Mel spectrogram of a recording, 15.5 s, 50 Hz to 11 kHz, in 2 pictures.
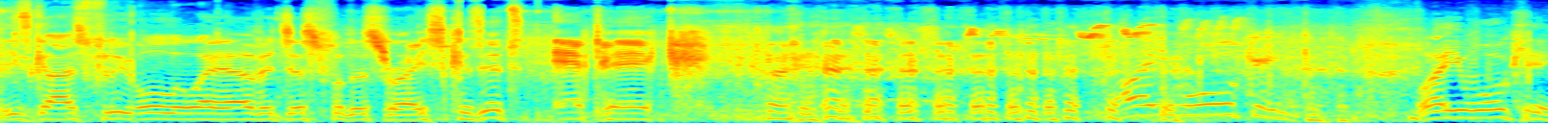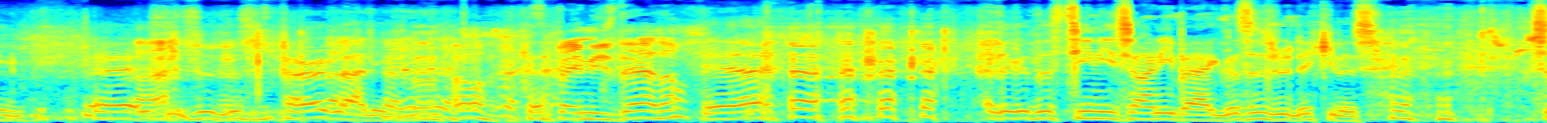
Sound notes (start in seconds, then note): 3.3 all laugh; 11.3 laughs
